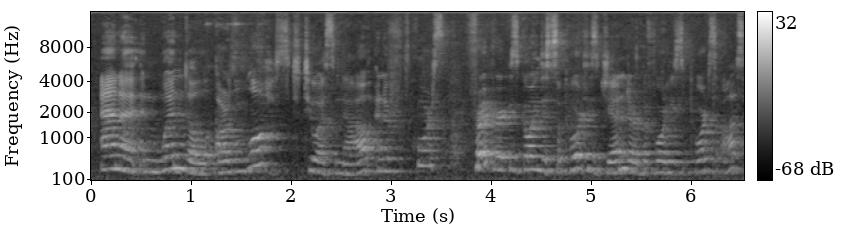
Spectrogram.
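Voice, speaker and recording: A woman's voice: fairly high pitch, a little mellow, lightly acted. A woman acting a weary, heartbroken and blunt suffrage leader in a staged period drama, speaking in pressing, formal phrases. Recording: very echoey room with faint noise.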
